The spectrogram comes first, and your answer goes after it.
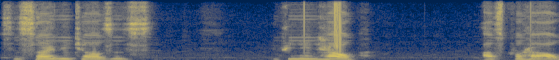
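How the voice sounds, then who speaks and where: A man speaks very slowly in a fairly high voice with ordinary pitch variation, the sound dry and close with no echo. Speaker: personal testimony speaker. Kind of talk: raw personal testimony to camera.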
